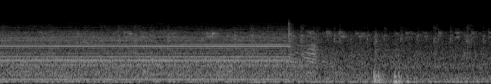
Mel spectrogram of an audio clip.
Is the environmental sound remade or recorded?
recorded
